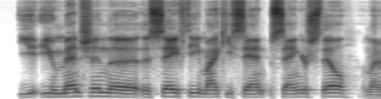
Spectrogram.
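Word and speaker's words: Sainristil: You mentioned the safety, Mikey Sangerstill. Am I pronouncing that right?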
